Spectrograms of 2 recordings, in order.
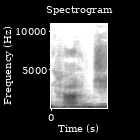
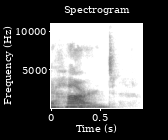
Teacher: Gente, não tem vogal, não tem um i depois desse d, então não pode ser d, é hard, tá?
